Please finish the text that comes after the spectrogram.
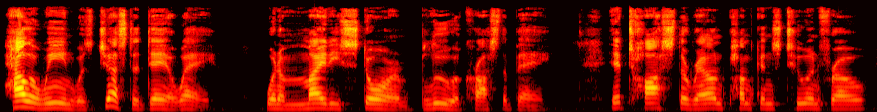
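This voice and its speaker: Dry-sounding man reading a rhyming storybook, unhurried. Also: a little high, no room sound. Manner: dramatic, rhythmic delivery of rhyming verse. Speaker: storybook reader. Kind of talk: expressive children's picture book read-aloud.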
